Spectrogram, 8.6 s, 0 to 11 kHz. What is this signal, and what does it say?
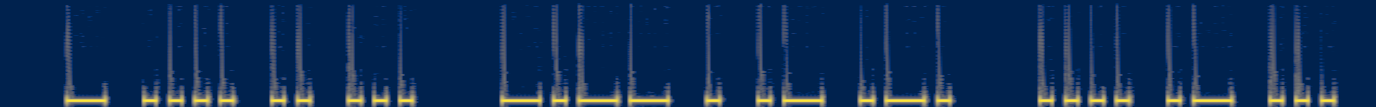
Morse code, heard as a keyed tone, about 15 wpm, 700 Hz. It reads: THIS YEAR HAS
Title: Sentences from Top 1000 Words - Review Part 3 - 15wpm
